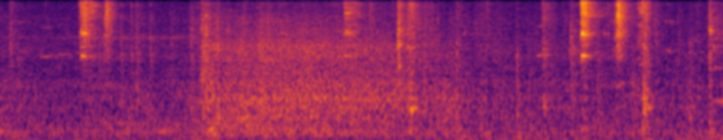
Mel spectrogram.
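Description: Crane machinery rumbles steadily.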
